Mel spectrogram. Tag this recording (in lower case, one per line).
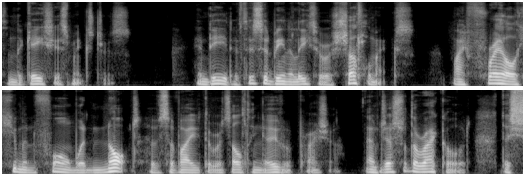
monologue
